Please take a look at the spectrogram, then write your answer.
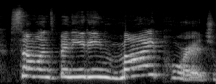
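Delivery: a hint of wailing mama bear; wailed. Mama Bear finds porridge eaten, mild wail. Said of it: "wailed Mama Bear".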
